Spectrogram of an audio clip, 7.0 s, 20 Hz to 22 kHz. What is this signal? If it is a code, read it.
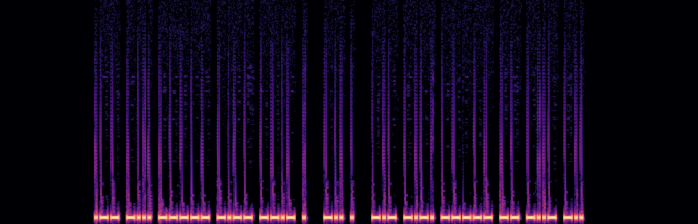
Morse code, heard as a keyed tone, about 46 wpm, 700 Hz. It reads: WB0YQE DE KC0MXD
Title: USA Callsign DE Callsign - 6 Characters - 45wpm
